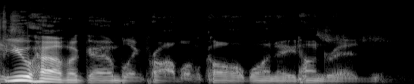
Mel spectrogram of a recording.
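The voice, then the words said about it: Public service announcer voice. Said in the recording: “that's just my, PSA guy voice, like the Saturday Night Special guy”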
